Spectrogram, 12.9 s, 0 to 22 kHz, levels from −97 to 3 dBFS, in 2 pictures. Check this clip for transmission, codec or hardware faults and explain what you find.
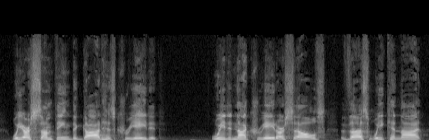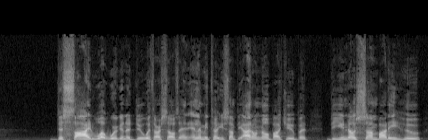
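The speech signal holds steady throughout, with no dropouts, distortion or interruptions anywhere in the recording.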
